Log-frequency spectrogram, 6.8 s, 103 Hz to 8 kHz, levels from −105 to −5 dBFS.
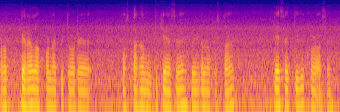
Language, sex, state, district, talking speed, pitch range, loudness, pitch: Nagamese, male, Nagaland, Kohima, 165 wpm, 115-125 Hz, -20 LUFS, 120 Hz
